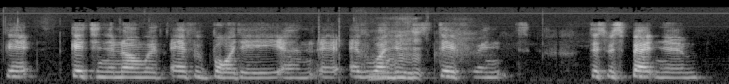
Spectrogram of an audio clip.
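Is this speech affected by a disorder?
Yes: Down syndrome; speech developed well, helped by childhood voice work and speech work combined with movement in drama.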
